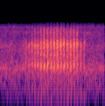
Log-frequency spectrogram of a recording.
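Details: Pet female guinea pig purring, a sound she makes when happy. It is a soft, rapid, pulsing rumble of closely spaced beats, building and fading over about a second.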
